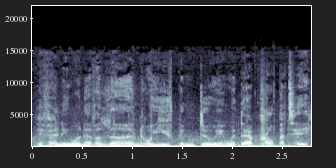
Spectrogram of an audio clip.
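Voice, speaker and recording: A man's voice: low voice, a little fast, background noise, close to an everyday voice. A man playing a terse, grimly determined young warrior in a video game, curt, guarded and serious.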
